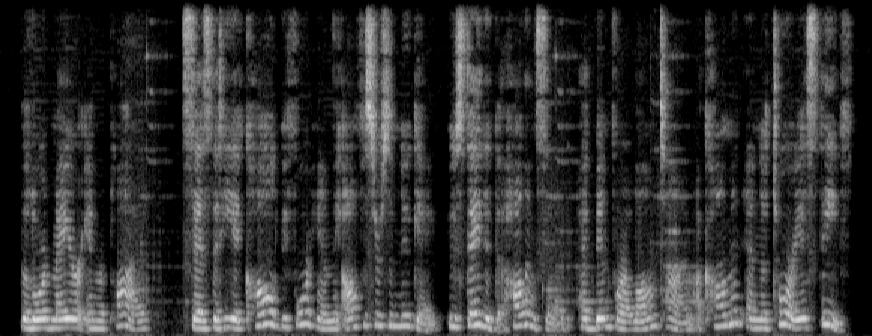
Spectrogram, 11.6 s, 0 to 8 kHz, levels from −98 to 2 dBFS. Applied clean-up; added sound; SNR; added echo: neural separator model SepFormer DNS4.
